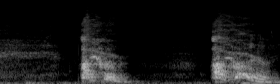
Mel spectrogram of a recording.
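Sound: sneeze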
